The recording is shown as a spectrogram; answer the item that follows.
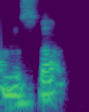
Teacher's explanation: For children, to refer your children, son and daughter, son is musuko, and it's usually kind of shortened musuko. So the M and the S are pretty close, and then you lose some vowels in the middle. So musuko. And for daughter, musume.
